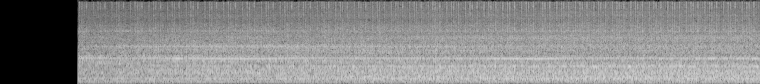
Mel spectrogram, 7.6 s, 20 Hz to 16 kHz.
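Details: 2008 Ford F-150 5.4 V8 at idle with a light, regular tick about three to four per second, started about a week ago, cause unknown.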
